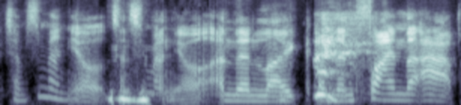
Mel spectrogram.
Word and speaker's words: 잠시만요: Was it 잠시만요? 잠시만요.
